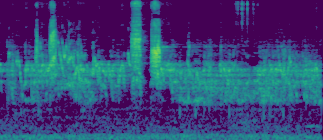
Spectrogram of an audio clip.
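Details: A happy budgie chatters in a rapid high twitter, punctuated by two loud sharp squeaks early on, then settles into a steady, softer warbling murmur.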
